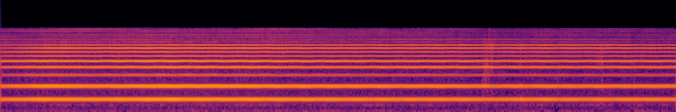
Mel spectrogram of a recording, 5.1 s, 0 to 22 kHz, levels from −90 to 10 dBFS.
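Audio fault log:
3.42–4.77 s, repeated packet loss (robotic sound): eight quick dropouts, longest 36 ms, each patched by repeating the last bit of music, so it goes choppy with pieces missing.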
